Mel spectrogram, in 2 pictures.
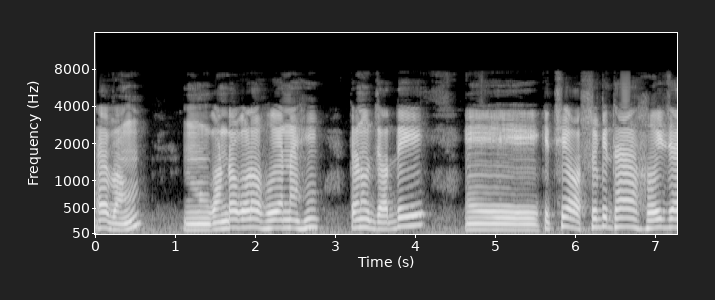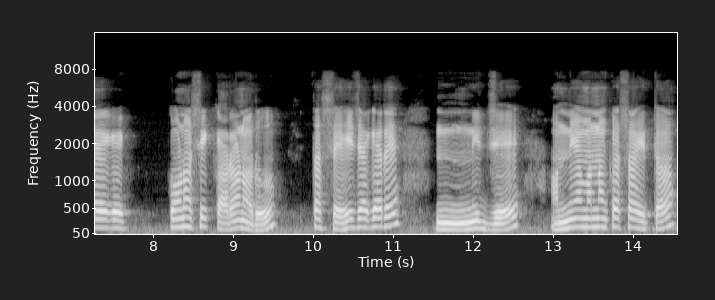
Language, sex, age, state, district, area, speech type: Odia, male, 60+, Odisha, Bhadrak, rural, spontaneous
